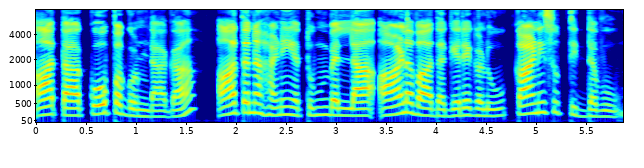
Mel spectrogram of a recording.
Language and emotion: Kannada, neutral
